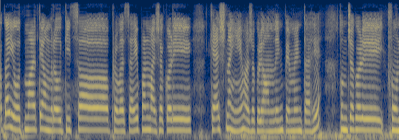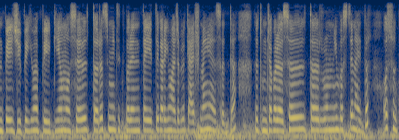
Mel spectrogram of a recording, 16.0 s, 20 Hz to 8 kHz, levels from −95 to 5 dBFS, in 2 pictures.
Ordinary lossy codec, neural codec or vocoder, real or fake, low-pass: none; codec, 16 kHz in and 24 kHz out, 1 kbps, XY-Tokenizer; fake; 7.2 kHz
